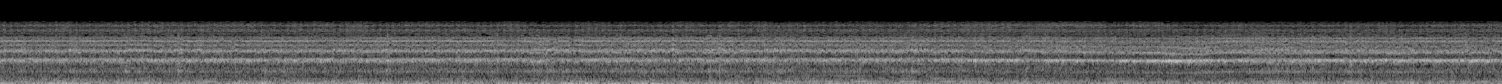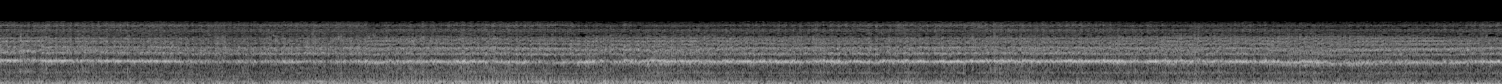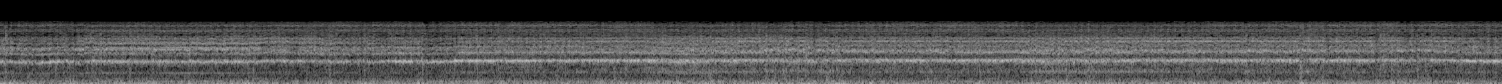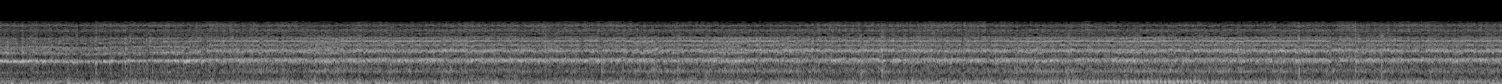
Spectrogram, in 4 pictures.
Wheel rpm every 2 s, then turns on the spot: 160, 160, 160, 160, 160, 150, 150, 150, 140, 140, 130, 140, 140, 140, 130, 140, 140, 140, 150, 150, 150, 150, 150, 150, 160, 160, 160, 160, 160, 160.
none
